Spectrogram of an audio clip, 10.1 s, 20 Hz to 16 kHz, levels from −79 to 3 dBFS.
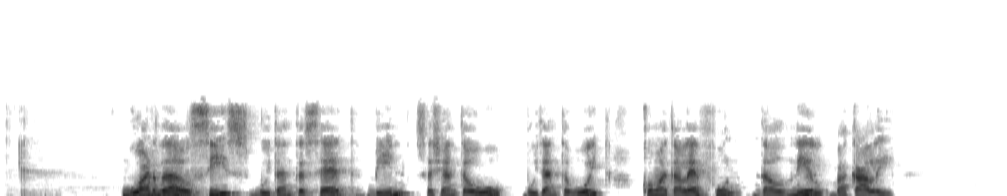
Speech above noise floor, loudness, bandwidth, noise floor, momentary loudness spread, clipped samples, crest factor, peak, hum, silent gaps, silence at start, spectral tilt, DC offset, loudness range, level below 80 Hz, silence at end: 69 dB; -17 LUFS; 7.8 kHz; -85 dBFS; 10 LU; under 0.1%; 16 dB; 0 dBFS; none; none; 1.25 s; -5.5 dB/octave; under 0.1%; 3 LU; -62 dBFS; 1.15 s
